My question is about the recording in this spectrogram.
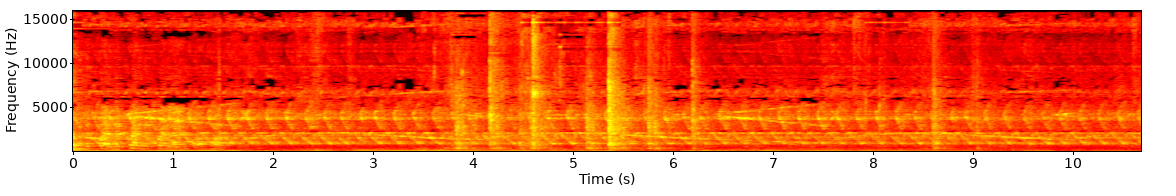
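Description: A continuous high, fluttering squeal from the ride-on toy pony and the toy police car it drags along, with a low hum coming and going beneath it and a few light knocks.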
